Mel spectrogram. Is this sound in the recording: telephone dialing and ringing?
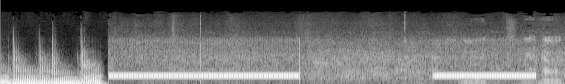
yes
